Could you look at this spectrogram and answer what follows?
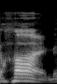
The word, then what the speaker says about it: Haim: I believe that they pronounce it Haim. It is Haim.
